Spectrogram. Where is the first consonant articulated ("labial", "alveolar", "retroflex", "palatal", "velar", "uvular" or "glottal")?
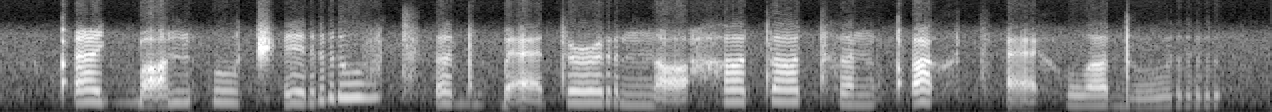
uvular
